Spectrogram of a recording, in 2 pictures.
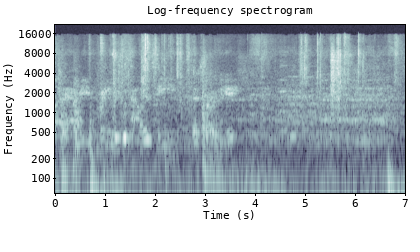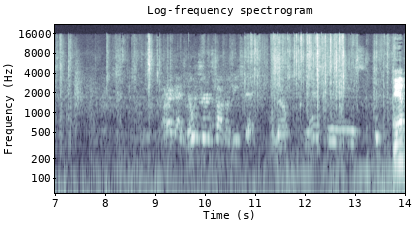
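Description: Trading cards being handled and flipped through, making light clicks and paper-like rustles, with a faint voice at times.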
